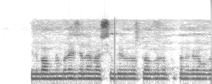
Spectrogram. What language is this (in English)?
Bangla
